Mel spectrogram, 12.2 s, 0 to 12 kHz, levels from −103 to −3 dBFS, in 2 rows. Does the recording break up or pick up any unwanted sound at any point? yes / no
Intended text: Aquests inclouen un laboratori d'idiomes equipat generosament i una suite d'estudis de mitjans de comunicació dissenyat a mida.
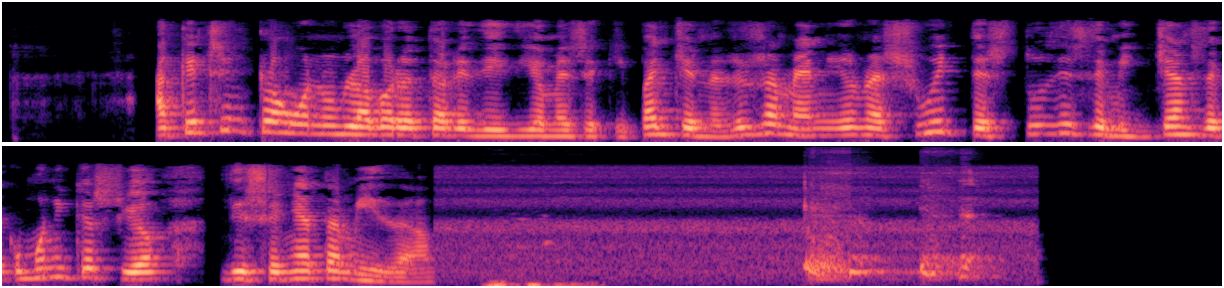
yes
